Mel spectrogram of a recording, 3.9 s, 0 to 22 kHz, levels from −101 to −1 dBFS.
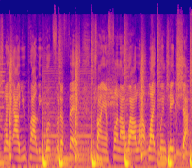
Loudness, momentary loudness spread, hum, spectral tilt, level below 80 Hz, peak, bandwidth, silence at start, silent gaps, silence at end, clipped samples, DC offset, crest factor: -17 LUFS; 5 LU; none; -5.5 dB/octave; -22 dBFS; 0 dBFS; 15 kHz; 0 s; none; 0 s; under 0.1%; 0.9%; 16 dB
